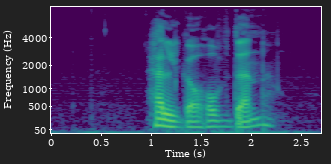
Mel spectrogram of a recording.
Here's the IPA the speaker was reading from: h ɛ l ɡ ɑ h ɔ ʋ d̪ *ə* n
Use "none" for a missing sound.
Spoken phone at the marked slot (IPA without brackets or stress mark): ə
